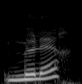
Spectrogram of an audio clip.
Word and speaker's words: Möller: En 2010, lors des JO de Vancouver, le lugeur allemand David Moller, alors je prononce en français mais il y a un tréma donc on devrait dire Möller, mais en français ça donne molaire, est devenu un aptonyme en français donc parce qu'il a mordu dans sa médaille d'argent et s'est cassé une dent.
